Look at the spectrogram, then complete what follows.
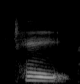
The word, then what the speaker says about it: tape: tape tape yeah so i think you're pronouncing it with a red sound but you need to use a gray sound tape beautifully yeah and you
